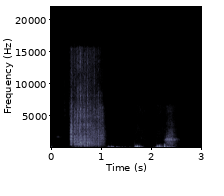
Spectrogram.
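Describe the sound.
Several dice rolled for a tabletop role-playing game check: a bright, rattling clatter bursts out first, then a few dull low knocks follow as the dice tumble and settle, with no voices.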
